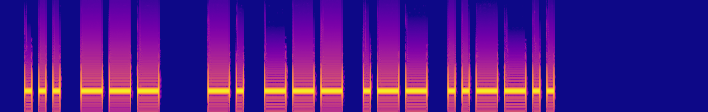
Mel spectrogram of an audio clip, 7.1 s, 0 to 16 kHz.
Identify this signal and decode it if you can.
Morse code, heard as a keyed tone, about 17 wpm, 700 Hz. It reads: SO NOW?
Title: Sentences from Top 200 Words 17wpm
